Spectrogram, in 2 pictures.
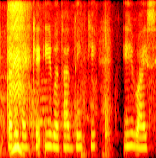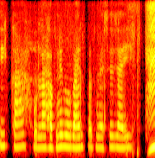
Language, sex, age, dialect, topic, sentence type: Bhojpuri, female, 18-24, Western, banking, question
